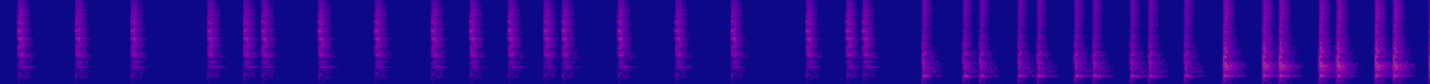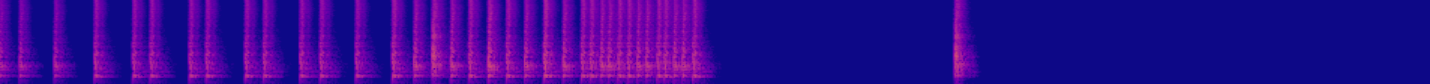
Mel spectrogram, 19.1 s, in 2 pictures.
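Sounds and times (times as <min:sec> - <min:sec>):
marching cadence on a snare drum: 0:05.6 - 0:14.3.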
